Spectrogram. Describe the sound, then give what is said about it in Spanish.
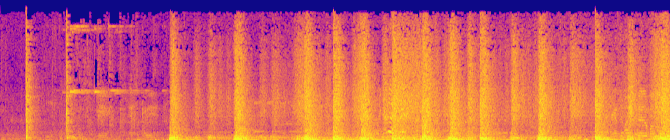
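Small bells on the base of a Virgin statue's procession float ring and jingle in bright clustered bursts after a sharp knock, sounding each time the float is lifted, with a sustained tone early on and dense metallic clinking continuing over crowd noise. “bonito el, sonido de, esas campanillas que se encuentran en, la peana de la Virgen, que cada levanta pues provoca ese sonido angelical que podemos escuchar eh, a lo largo de, su andar y de, y de cada levanta.”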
